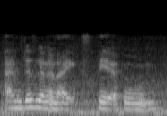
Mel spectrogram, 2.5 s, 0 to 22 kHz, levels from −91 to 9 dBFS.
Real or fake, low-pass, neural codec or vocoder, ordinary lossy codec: fake; 7.2 kHz; codec, 16 kHz, 4 kbps, FunCodec, trained on LibriTTS, 50 frames a second; AAC, 48 kbps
